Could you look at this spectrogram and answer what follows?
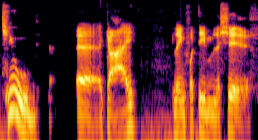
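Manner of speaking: kind of a put-on French accent. Doing a character voice while describing a player in a game broadcast to viewers. French accent. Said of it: "kind of a French accent for Le Chef".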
